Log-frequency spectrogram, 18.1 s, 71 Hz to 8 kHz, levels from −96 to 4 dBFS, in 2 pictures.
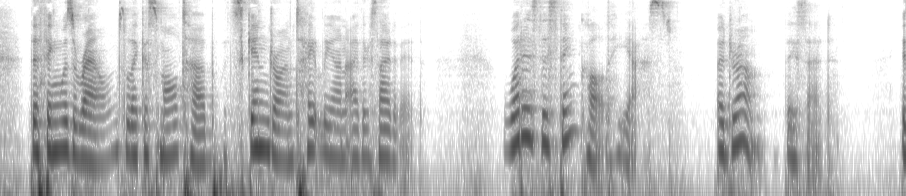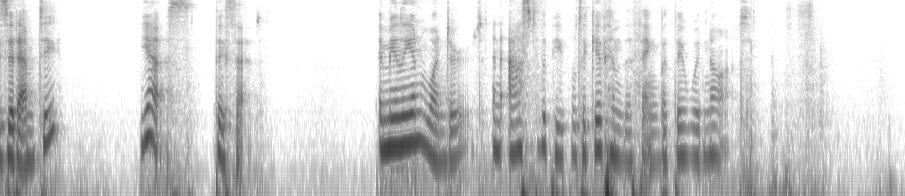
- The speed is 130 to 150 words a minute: No, average, 160 wpm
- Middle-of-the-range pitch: No, high, 195 Hz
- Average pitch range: Yes, average, 4.3 semitones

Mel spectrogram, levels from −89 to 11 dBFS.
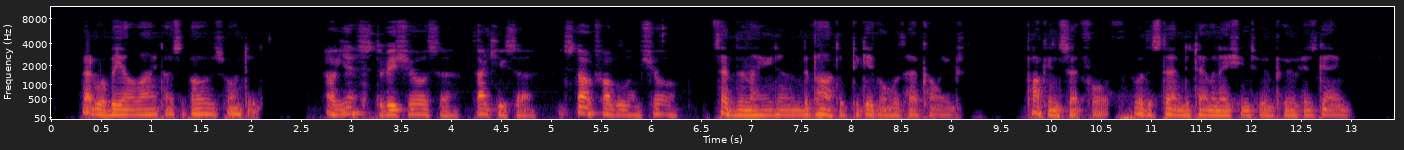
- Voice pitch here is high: No, low, 105 Hz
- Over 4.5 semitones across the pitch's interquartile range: No, narrow, 2.6 semitones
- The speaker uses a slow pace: No, average, 195 wpm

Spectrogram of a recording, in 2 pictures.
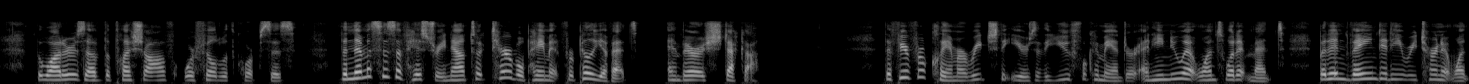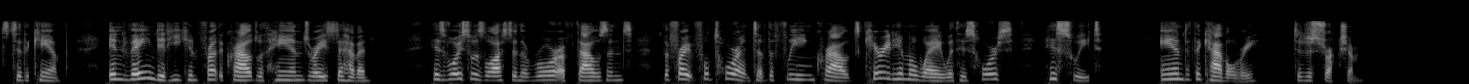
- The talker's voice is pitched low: No, high, 205 Hz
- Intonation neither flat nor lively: Yes, average, 4.2 semitones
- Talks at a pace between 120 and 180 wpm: No, average, 190 wpm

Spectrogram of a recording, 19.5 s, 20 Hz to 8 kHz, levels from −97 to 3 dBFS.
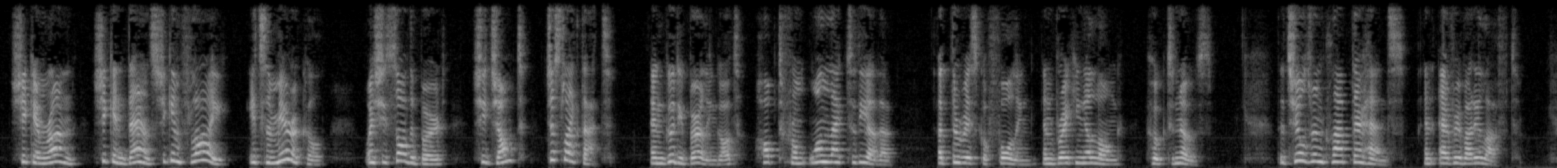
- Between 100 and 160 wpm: Yes, average, 155 wpm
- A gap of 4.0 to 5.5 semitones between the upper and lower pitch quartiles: Yes, average, 4.7 semitones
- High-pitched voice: Yes, very high, 265 Hz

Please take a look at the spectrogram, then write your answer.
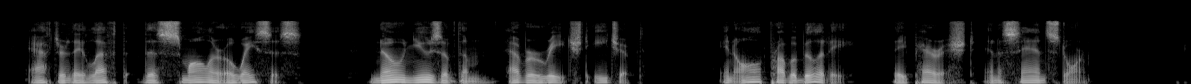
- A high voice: No, very low, 95 Hz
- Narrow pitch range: Yes, narrow, 2.3 semitones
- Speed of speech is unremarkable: No, slow, 110 wpm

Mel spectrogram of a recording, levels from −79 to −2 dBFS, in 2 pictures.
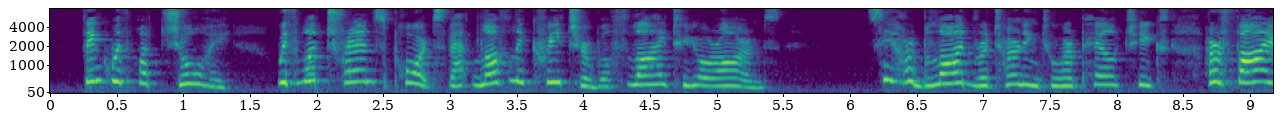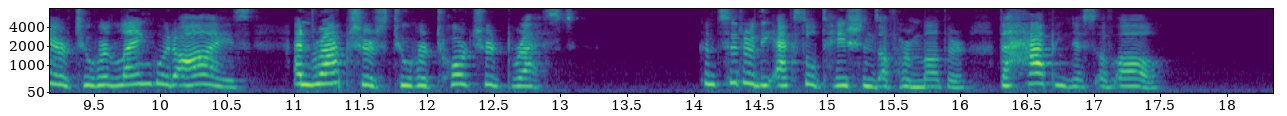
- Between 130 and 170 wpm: Yes, average, 145 wpm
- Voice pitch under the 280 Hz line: No, very high, 310 Hz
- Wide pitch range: No, average, 5.0 semitones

